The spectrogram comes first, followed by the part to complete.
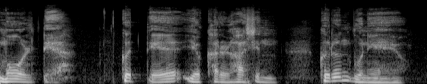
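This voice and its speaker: A man talks at a very slow pace in a dry, close sound with no echo. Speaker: retired pastor and lecturer on religion. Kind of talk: lecture. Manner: halting, many filler sounds.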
